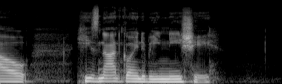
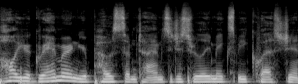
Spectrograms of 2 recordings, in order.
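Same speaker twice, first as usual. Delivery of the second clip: plain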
